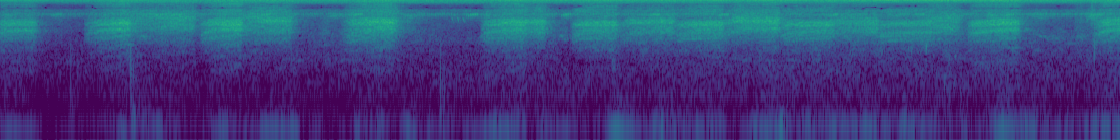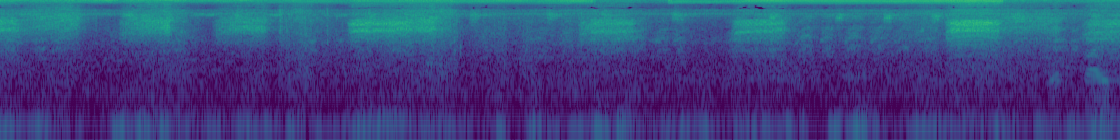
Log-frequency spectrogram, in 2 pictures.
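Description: Wild long-tailed shrike (cendet) calling over and over in short, fairly high notes, about one to two a second, with a low rumble underneath.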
